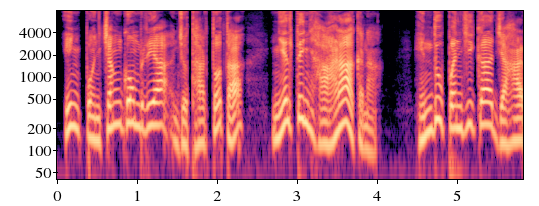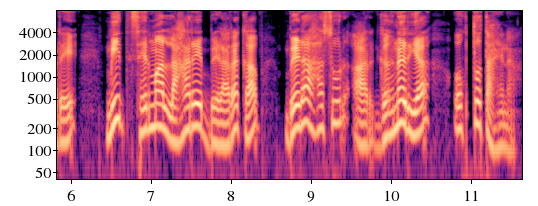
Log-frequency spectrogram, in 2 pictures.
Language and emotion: Santali, surprised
